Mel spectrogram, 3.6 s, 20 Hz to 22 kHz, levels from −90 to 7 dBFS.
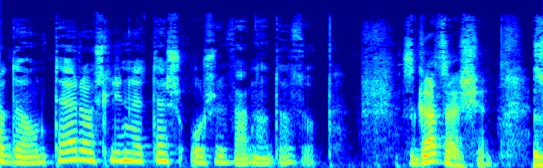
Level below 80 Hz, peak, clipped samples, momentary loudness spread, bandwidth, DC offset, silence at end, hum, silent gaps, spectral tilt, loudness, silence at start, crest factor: -58 dBFS; -10 dBFS; under 0.1%; 19 LU; 16 kHz; under 0.1%; 0 s; none; none; -5 dB/octave; -30 LUFS; 0 s; 20 dB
